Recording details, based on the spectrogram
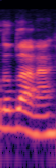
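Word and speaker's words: Ljubljana: or is this Slovakia no you're right Capital lublana yeah okay see whenever I am trying to pronounce something Slavic and there's a j I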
